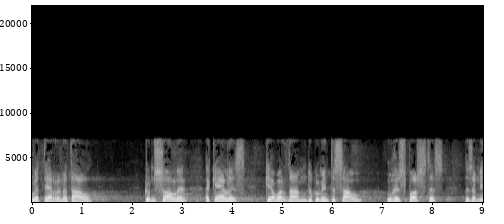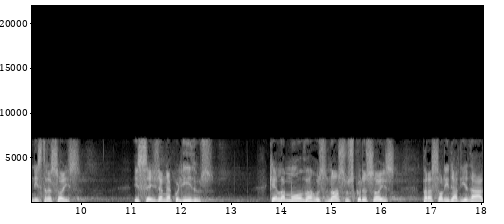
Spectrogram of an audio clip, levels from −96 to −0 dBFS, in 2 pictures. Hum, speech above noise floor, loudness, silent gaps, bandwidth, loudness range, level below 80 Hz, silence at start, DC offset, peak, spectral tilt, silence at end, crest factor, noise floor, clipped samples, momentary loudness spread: none; 36 dB; -18 LUFS; none; 7.4 kHz; 3 LU; -66 dBFS; 0 s; under 0.1%; -4 dBFS; -5.5 dB/octave; 0 s; 16 dB; -54 dBFS; under 0.1%; 13 LU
